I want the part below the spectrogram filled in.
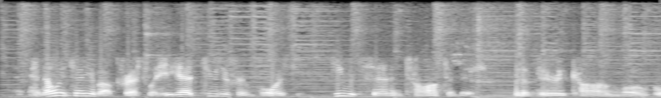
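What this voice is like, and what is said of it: Usual voice. Nothing is said of it.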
